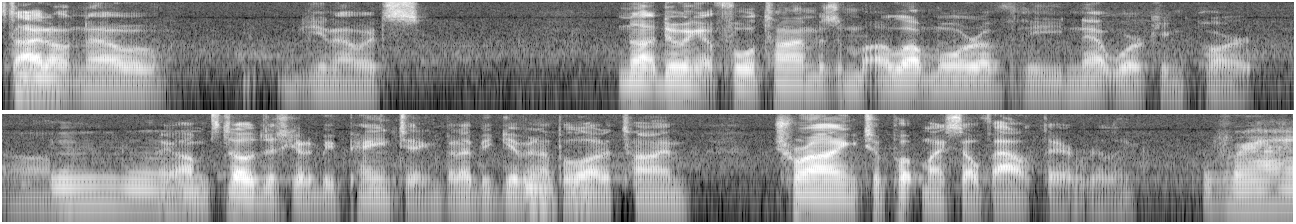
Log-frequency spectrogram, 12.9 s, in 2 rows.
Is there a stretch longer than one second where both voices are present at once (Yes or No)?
No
